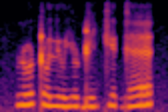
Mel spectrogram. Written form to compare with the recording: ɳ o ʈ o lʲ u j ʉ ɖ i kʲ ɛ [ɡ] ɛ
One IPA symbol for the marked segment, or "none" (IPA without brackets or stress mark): ɡ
